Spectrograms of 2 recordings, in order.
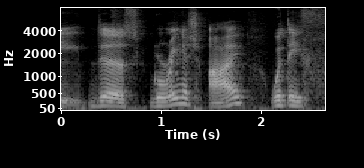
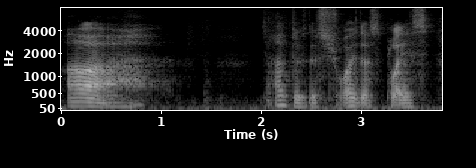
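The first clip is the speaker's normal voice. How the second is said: slow, soft, ominous character voice; understated menace from a powered-up hero; transformed hero; 3 semitones lower, 5 dB quieter, slower than usual. Acted. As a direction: let the threat out slowly and quietly. Transformed hero announces destruction.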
